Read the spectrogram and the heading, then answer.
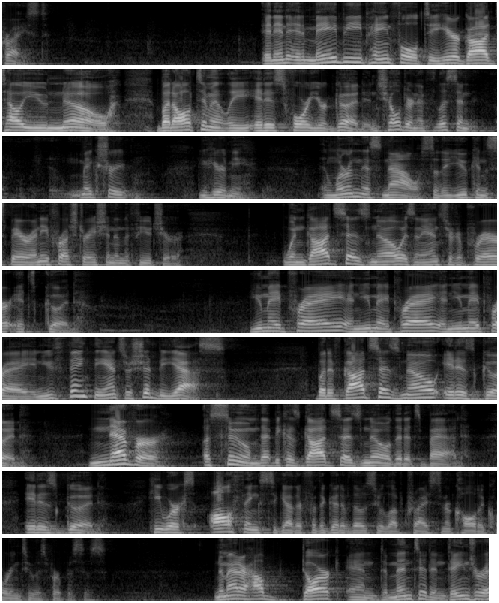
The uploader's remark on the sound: recorded on Sunday, April 30th, 2023, at the weekly worship gathering of Cross & Crown Church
